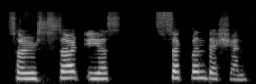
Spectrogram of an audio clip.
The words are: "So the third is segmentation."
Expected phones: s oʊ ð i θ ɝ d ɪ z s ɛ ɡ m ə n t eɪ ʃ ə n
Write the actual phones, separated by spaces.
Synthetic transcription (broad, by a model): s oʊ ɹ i s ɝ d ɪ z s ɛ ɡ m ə n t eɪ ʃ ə n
